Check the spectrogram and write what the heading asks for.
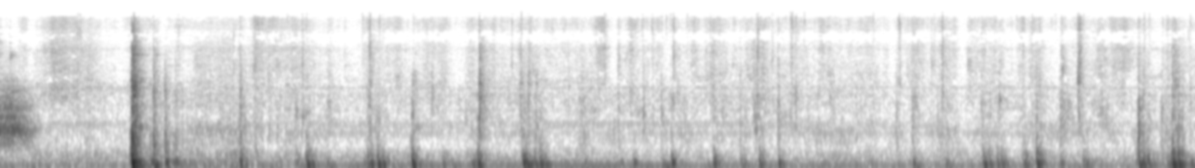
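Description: Silicone spatula stirring and spreading a wet garlic-and-pepper marinade in a glass baking dish: irregular soft squelches and taps against the glass. One sharp knock about a second in is the loudest sound.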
